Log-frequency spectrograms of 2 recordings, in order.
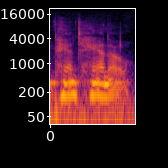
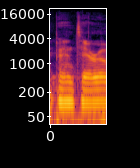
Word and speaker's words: Pantano: Most people say Pantero or Pantanero, and there's no R's in my name, so you did great.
